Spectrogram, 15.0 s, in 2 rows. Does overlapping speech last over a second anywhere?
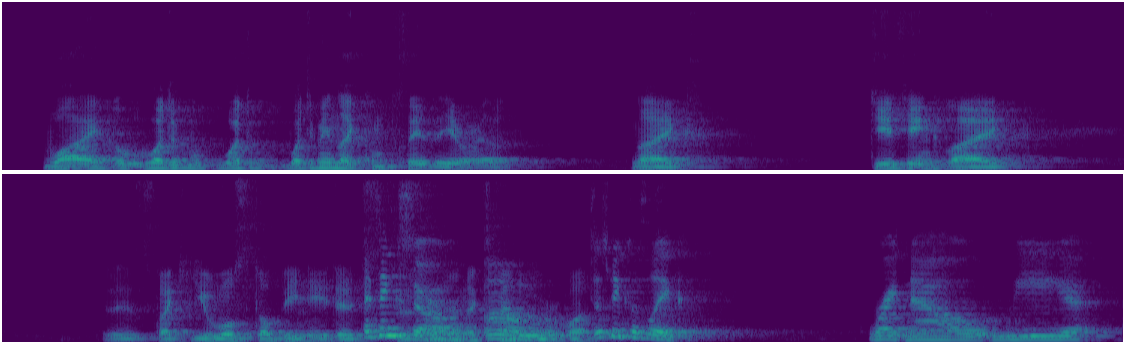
Yes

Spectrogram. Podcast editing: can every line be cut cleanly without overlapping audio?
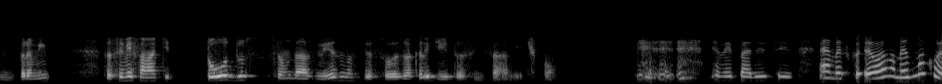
Yes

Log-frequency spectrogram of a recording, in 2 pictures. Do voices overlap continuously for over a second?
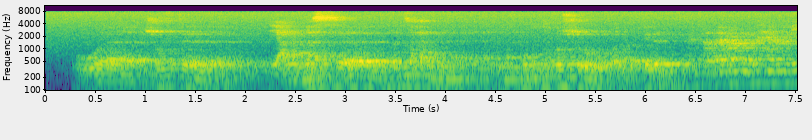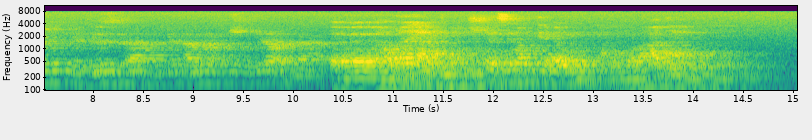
No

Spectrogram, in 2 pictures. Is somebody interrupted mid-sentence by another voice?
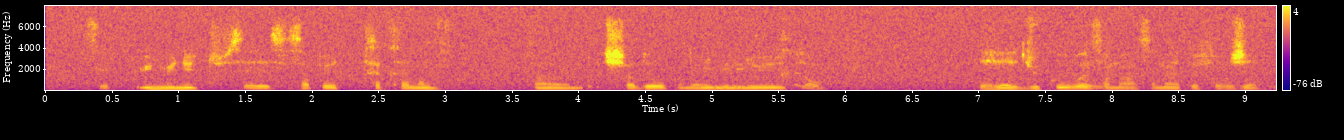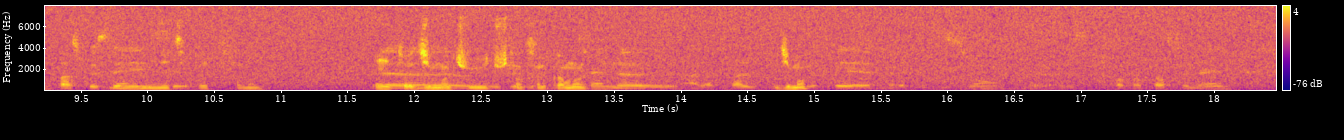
Yes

